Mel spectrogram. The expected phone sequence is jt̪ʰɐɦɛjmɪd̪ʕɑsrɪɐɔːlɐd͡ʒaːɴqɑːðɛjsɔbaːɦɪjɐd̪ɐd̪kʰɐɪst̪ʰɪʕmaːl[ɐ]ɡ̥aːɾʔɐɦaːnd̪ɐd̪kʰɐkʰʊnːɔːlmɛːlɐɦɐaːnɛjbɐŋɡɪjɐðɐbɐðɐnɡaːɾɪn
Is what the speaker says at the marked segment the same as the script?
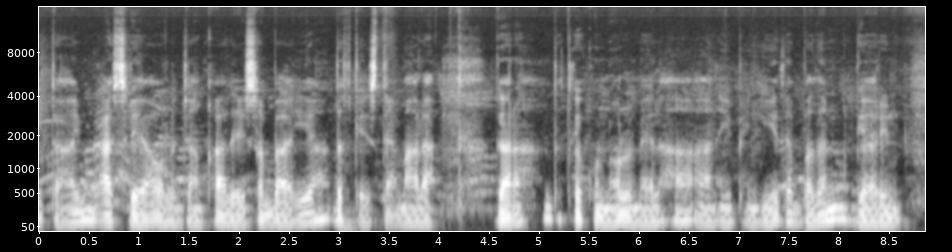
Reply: yes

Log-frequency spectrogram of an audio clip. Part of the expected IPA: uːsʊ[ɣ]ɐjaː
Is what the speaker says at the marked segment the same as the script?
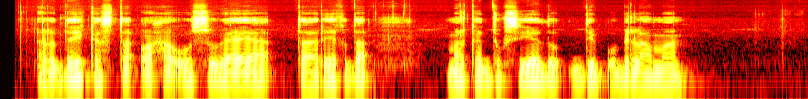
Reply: yes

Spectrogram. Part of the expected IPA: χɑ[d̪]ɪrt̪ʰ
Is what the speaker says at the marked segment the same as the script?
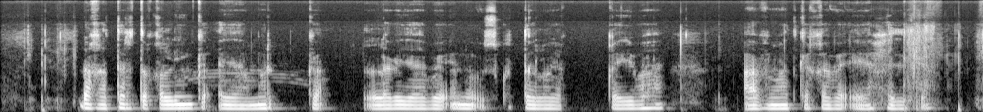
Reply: no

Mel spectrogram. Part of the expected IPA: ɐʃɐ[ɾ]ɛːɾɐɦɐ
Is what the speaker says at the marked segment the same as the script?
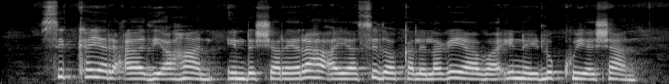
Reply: yes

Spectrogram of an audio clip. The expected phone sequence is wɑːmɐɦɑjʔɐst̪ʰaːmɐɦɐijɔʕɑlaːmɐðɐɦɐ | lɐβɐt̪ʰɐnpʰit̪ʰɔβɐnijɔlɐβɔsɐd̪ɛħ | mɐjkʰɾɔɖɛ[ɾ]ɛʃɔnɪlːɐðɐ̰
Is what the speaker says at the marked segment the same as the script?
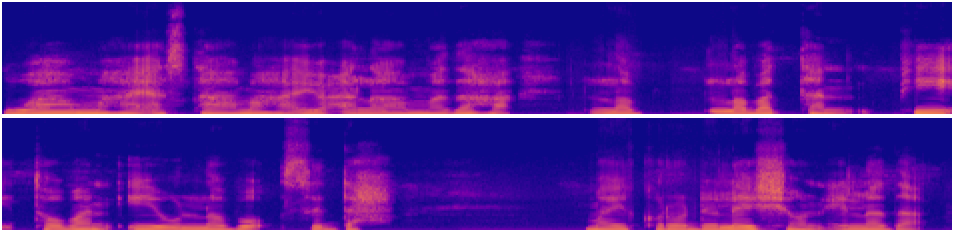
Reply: no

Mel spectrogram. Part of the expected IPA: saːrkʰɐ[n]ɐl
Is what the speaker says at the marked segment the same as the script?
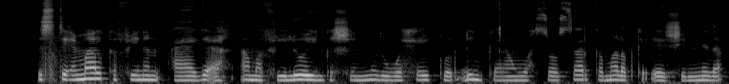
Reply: no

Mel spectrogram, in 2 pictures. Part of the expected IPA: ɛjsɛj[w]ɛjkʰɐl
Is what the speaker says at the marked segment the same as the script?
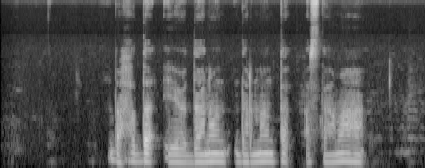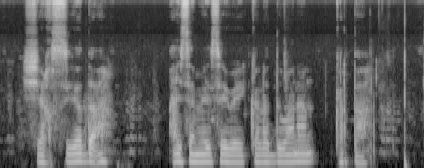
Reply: yes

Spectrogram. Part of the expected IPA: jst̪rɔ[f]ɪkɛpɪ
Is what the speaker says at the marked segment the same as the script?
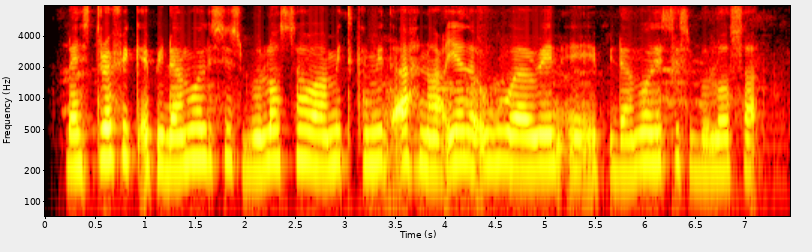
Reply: yes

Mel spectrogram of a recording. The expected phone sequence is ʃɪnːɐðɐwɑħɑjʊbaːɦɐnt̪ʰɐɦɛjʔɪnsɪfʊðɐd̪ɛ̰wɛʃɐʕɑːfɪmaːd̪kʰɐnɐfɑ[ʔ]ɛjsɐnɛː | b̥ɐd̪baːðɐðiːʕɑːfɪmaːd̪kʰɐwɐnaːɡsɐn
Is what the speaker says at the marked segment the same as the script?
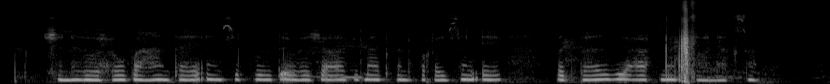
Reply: no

